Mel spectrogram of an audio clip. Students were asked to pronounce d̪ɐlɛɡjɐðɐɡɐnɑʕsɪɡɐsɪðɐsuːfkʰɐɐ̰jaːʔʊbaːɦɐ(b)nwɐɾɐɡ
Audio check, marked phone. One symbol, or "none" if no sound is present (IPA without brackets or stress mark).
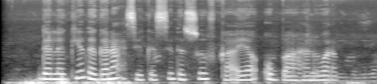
none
